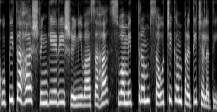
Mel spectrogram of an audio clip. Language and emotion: Sanskrit, neutral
